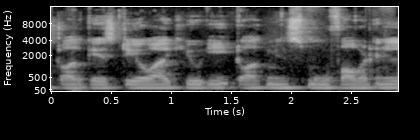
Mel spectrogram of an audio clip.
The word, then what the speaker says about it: TOR.C.C: How we pronounce Torque is Torque.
